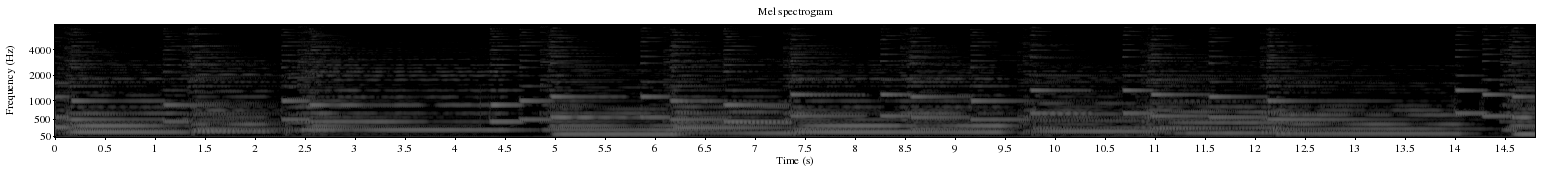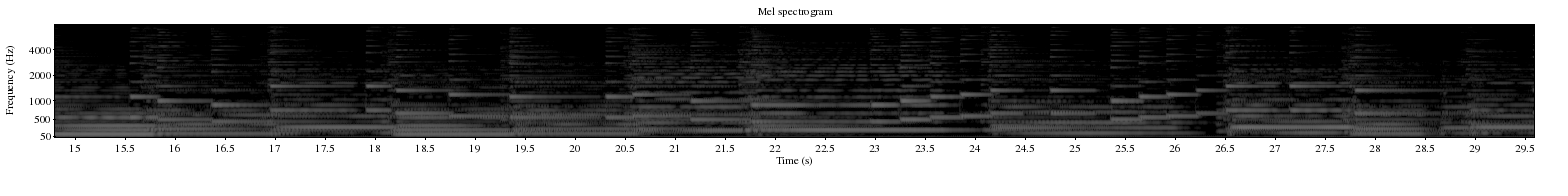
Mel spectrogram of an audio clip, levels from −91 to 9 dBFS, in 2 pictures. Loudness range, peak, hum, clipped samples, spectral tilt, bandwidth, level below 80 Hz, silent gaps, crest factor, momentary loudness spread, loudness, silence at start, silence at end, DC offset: 3 LU; -42 dBFS; none; under 0.1%; -6 dB/octave; 8 kHz; under -90 dBFS; none; 14 dB; 6 LU; -55 LUFS; 0 s; 0 s; under 0.1%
